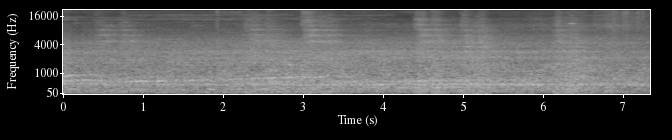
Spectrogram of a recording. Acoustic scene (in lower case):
subway station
